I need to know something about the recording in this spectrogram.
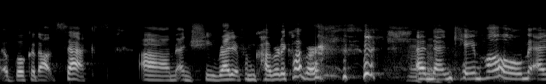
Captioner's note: laughs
